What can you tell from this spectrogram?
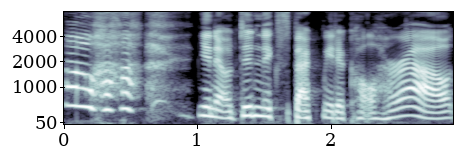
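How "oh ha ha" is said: very high, awkward, jittery little laugh. Retelling a neighbor's reaction after being called out: imitating a nervous laugh. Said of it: "she kind of does this nervous".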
